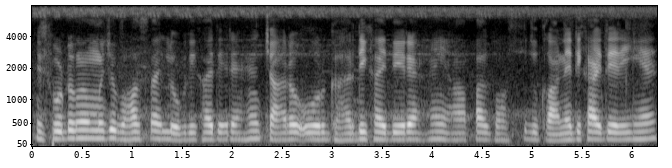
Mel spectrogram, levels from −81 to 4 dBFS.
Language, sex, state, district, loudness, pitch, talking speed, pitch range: Hindi, male, Madhya Pradesh, Umaria, -17 LUFS, 155 Hz, 260 wpm, 150-160 Hz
